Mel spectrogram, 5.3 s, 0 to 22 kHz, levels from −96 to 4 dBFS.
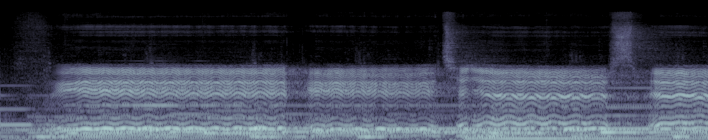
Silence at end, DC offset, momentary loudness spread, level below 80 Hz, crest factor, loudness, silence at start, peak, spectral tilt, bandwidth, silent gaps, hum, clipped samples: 0 s; under 0.1%; 5 LU; -38 dBFS; 14 dB; -26 LUFS; 0 s; -10 dBFS; -7 dB/octave; 10.5 kHz; none; none; under 0.1%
